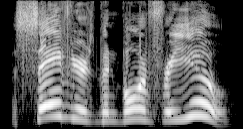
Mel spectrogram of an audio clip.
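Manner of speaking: loud, high announcement; excited proclamation. Acted. Shepherds telling people what they heard, excited proclamation. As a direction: call the great news out to everyone. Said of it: "That's what they went and told people".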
